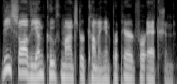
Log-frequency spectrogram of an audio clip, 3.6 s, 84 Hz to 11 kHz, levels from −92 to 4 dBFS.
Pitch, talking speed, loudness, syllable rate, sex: 125 Hz, 170 wpm, -20 LUFS, 5.0 syllables/s, male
